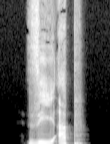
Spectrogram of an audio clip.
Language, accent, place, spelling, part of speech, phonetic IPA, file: German, Germany, Berlin, sieh ab, verb, [ˌziː ˈap], De-sieh ab.ogg
- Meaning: singular imperative of absehen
